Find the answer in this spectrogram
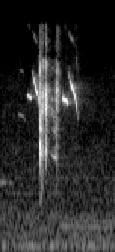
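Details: European starling giving a brief burst of song: a few thin high whistles with a sharp clicking cluster in the middle, over faint low background hum.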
